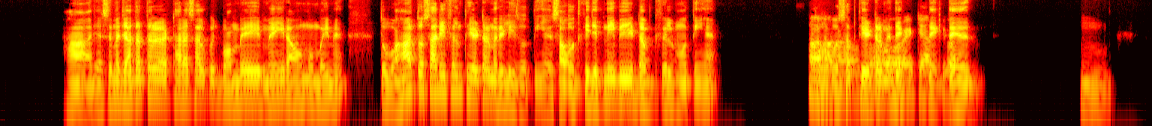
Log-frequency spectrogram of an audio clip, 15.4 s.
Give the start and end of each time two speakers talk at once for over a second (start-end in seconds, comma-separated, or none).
10.9-12.8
